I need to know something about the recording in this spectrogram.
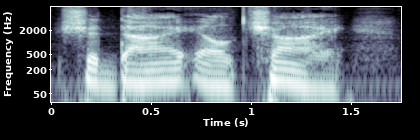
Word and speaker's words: Shaddai El Chai: should die el chai pronounced shaddai el chai the ch's guttural as in loch mercury business matters writing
